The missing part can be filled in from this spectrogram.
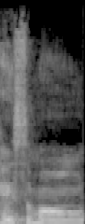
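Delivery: imitated, sad-sounding voice. Retelling a friend's phone greeting: imitating a sad voice. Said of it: "She sounds sad".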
